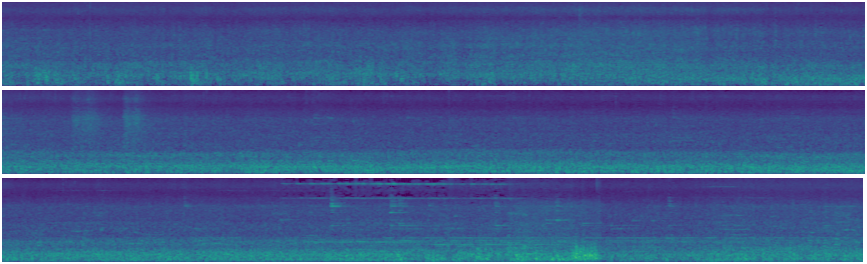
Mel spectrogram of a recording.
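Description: Shallow stream water rushing steadily over stones and low steps, growing gradually louder, with a brief louder burst just before the end.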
